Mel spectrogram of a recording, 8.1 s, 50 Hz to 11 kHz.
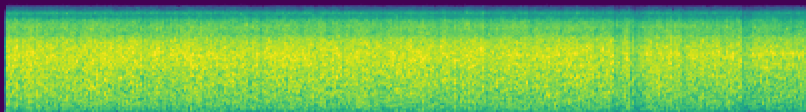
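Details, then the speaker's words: Rotating-machine bearing heard through an ultrasonic detector during ultrasound-assisted greasing: rough sound clears to an even, flat, clean hiss, stabilising at 30 dB, showing optimal lubrication reached. "el sonido se ha aclarado muchísimo, empieza a ser limpio, ya no es un sonido, yo lo llamo rugoso, ¿vale? Es un sonido más plano, y entonces sabemos que hemos llegado al óptimo."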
